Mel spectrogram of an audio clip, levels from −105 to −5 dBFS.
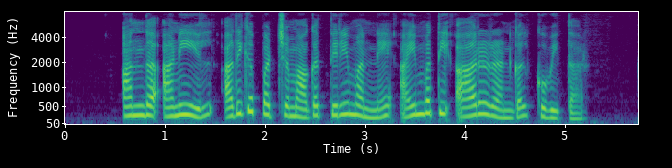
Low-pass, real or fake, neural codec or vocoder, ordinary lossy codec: none; real; none; none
